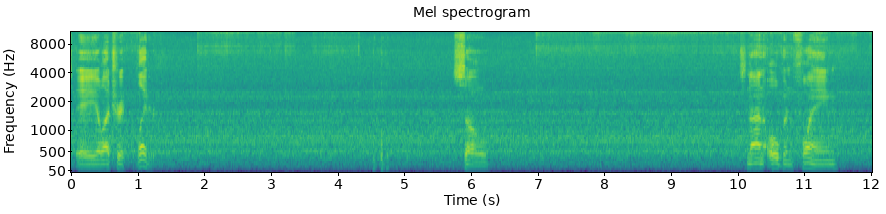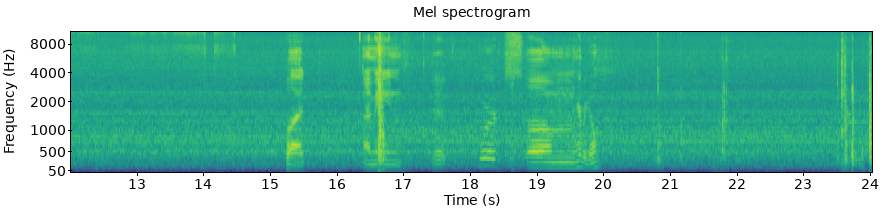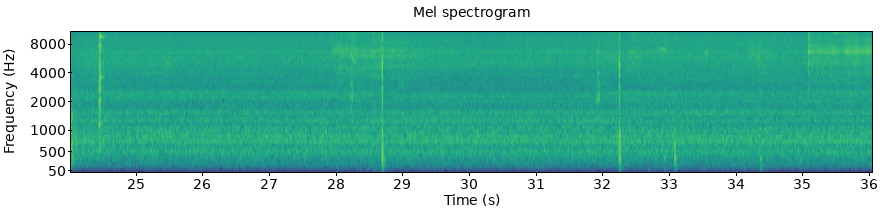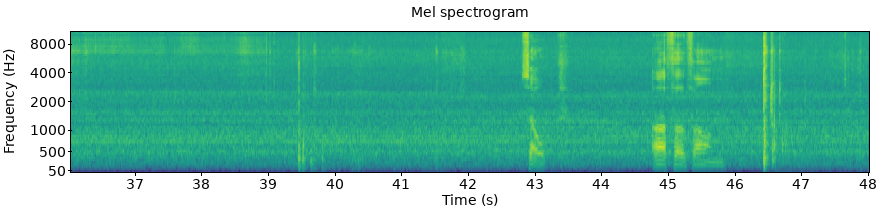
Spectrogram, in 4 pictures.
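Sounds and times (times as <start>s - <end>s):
steady background hum: 0.0s - 48.0s.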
